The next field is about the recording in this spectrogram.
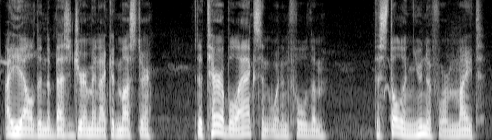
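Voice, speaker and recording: A man's voice: mid-range voice, fairly even intonation, fairly quick, a little mellow, dry recording, close to an everyday voice. A man playing a bitter, brooding Polish resistance executioner narrating his wartime journal in a dramatic audiodrama. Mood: grim, tense.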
